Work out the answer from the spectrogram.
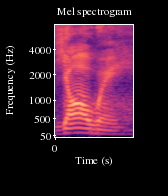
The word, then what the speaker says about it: Yahweh: Vielleicht wichtig zu wissen, im Hebräischen gibt es kein Vokal, es gibt nur Konsonanten. Und man weiss bis heute nicht ganz genau, wie man das ausgesprochen hat, die Konsonantenabfolge. Aber viele Gelehrte gehen davon aus, das ist ein Konsens in der Forschung, dass man den Namen so ausgesprochen hat.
